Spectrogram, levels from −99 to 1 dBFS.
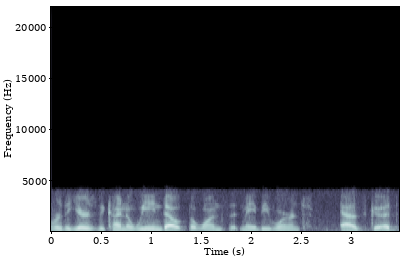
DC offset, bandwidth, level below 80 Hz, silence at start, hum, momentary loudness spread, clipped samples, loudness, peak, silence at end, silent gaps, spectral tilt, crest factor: under 0.1%; 4.3 kHz; -62 dBFS; 0 s; none; 9 LU; under 0.1%; -20 LUFS; -2 dBFS; 0 s; none; -5 dB/octave; 18 dB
